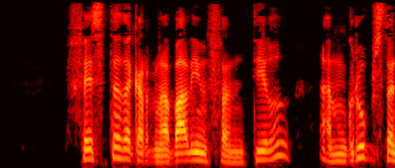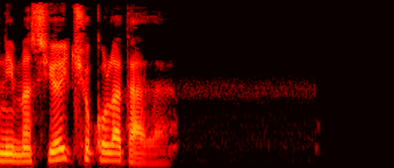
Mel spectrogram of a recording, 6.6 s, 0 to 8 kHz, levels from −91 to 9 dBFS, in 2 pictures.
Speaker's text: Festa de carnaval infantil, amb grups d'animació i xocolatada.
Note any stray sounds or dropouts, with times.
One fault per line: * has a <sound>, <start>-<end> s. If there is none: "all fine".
all fine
